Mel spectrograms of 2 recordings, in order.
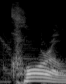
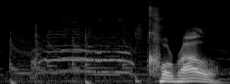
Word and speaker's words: corral: Corral. That's how you say it. Corral. I said coral, right?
